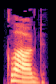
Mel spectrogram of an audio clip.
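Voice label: "clogged", British English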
